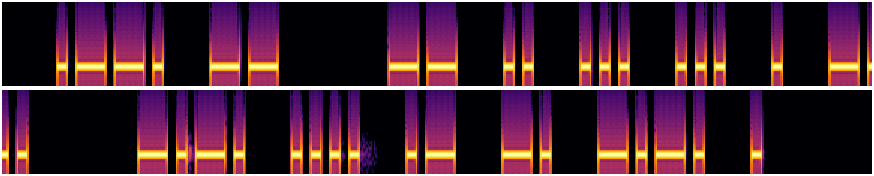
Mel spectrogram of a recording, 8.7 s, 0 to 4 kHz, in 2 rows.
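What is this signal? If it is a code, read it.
Morse code, heard as a keyed tone, about 25 wpm, spaced as for 20 wpm, 550 Hz. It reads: PM MISSED CHANCE
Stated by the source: Morse practice of news headlines at 20 wpm.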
